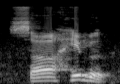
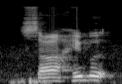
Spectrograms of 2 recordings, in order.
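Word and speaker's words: صاحب: बल्कि मुनाजरा होता है साहिब साहिब नहीं होता बल्कि साहब होता है यह जो आप साहिब लेते हैं यह वाला सब होता है जुमले अव्वल नहीं कहना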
